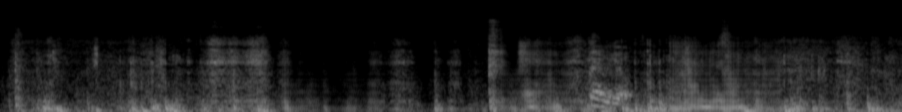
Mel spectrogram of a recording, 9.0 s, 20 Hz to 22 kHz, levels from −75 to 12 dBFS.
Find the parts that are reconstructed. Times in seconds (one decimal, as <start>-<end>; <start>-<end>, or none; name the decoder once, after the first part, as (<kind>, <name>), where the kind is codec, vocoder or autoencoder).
2.8-3.8 (vocoder, WaveNeXt); 5.0-5.7; 6.7-7.8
